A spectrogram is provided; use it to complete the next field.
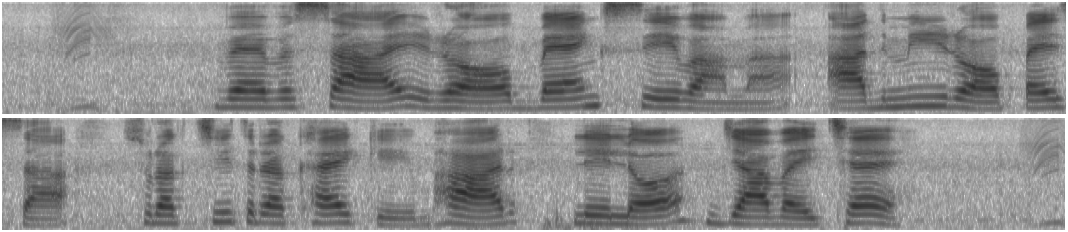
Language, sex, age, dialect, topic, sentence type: Maithili, female, 31-35, Angika, banking, statement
